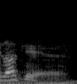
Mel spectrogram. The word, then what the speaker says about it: la guerre: But you know, c'est la guerre.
